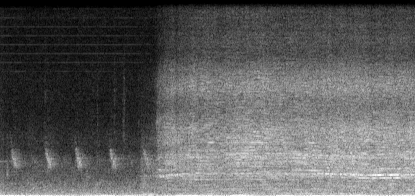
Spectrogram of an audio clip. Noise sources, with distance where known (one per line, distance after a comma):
unidentified powered saw, near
